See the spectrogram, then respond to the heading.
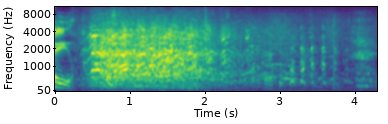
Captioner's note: audience laughing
